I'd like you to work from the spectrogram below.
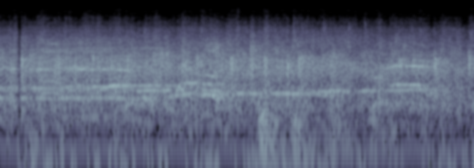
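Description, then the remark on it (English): A church audience claps steadily at the pastor's call, a dense wash of many hands applauding at once, with faint voices and cheers mixed into the continuous, fairly loud clatter. “Clap your hands.”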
